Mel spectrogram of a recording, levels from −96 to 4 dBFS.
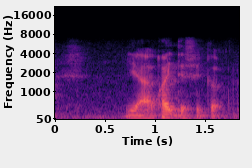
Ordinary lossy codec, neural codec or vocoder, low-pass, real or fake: none; codec, 44.1 kHz, 7.8 kbps, DAC; 7.2 kHz; fake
